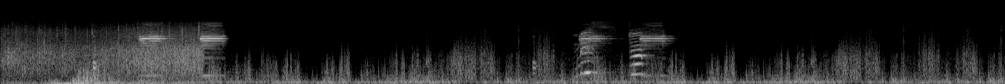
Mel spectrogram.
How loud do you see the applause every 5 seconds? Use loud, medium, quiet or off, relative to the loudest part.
loud, off.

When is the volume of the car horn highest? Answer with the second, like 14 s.
2 s.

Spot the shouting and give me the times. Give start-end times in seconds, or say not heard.
5.8-6.5.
